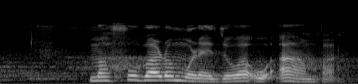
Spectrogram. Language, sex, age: Venda, male, 21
